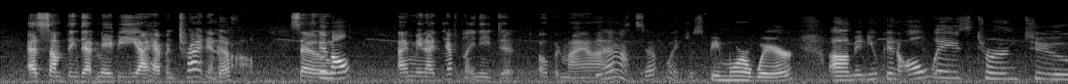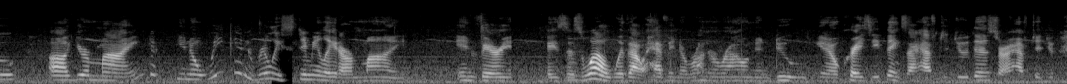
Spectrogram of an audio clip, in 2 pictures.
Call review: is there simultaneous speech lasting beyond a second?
No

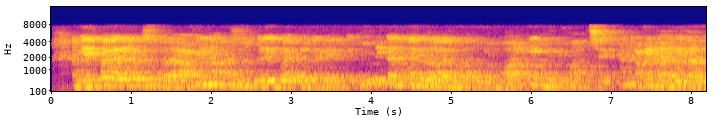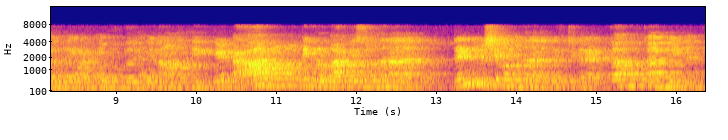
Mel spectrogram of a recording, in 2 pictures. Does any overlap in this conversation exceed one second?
Yes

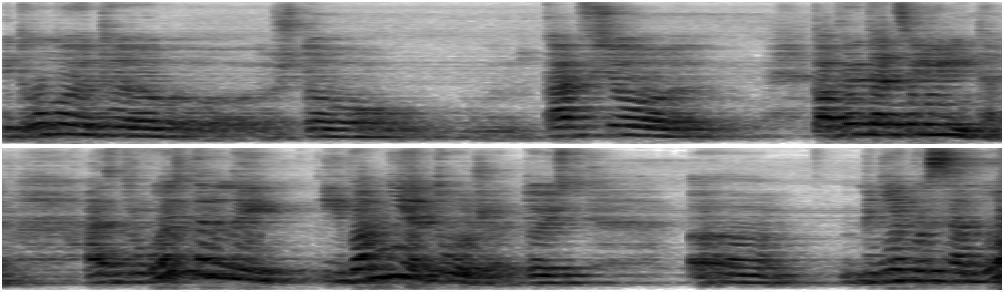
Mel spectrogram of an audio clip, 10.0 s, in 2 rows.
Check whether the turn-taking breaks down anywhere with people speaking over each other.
No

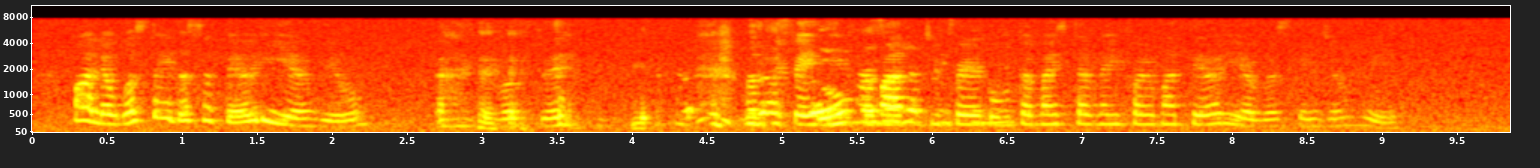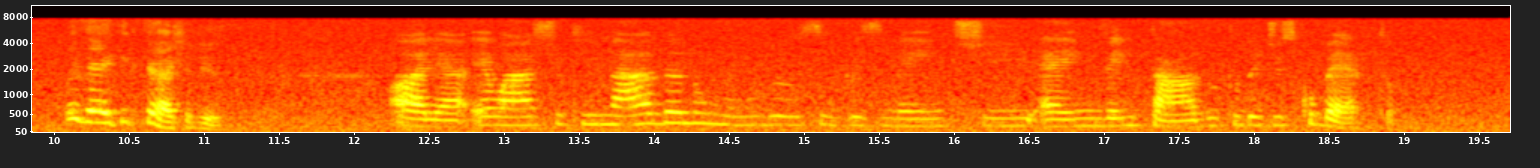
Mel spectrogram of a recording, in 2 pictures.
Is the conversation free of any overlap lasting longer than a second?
No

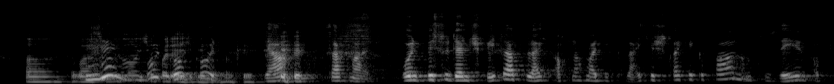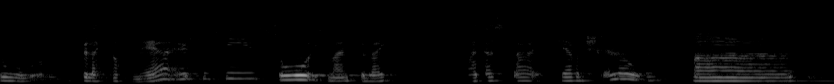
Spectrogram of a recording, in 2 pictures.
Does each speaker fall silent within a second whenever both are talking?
No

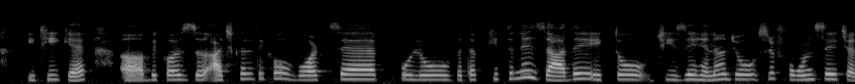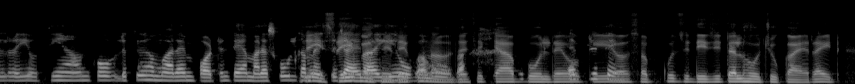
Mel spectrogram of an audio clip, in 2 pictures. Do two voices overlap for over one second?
Yes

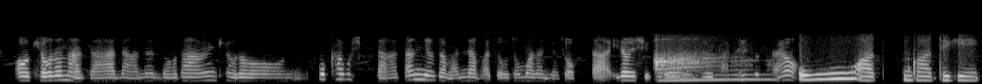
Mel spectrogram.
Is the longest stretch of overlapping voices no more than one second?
No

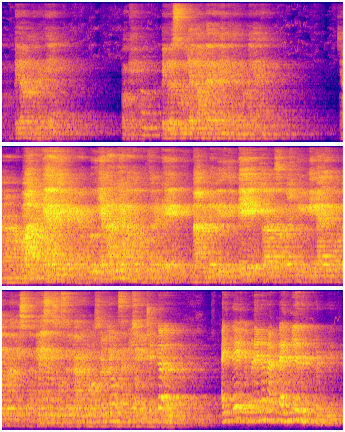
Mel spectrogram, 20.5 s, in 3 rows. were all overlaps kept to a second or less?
No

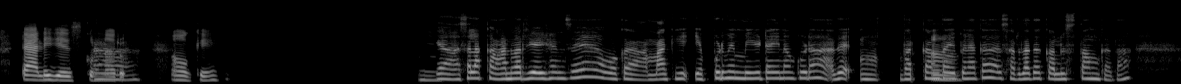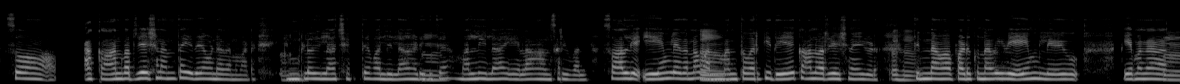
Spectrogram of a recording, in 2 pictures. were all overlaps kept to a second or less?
Yes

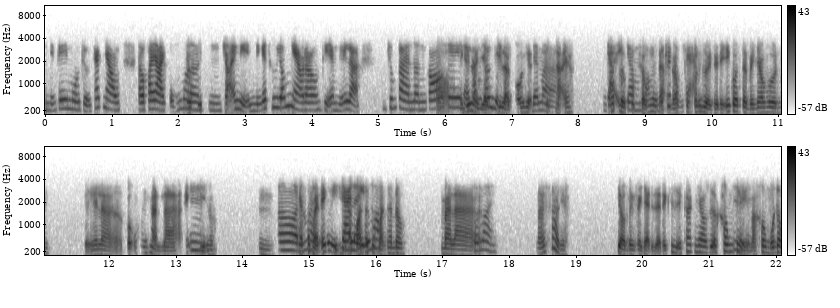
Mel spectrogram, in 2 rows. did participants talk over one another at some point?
Yes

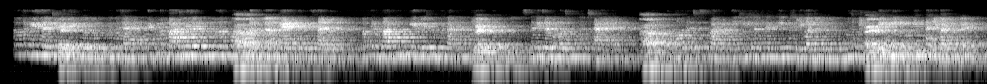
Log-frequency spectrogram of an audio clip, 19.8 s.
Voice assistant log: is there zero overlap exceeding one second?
Yes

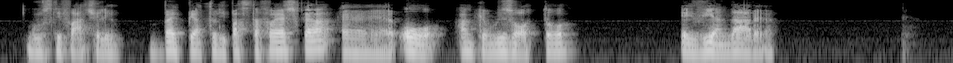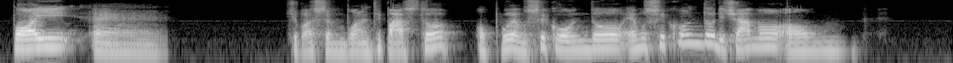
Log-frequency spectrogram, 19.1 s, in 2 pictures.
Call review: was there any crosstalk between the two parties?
No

